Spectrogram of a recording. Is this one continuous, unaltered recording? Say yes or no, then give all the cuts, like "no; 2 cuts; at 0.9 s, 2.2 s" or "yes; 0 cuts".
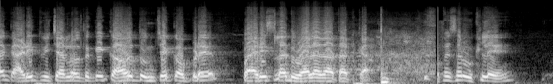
no; 1 cut; at 4.5 s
